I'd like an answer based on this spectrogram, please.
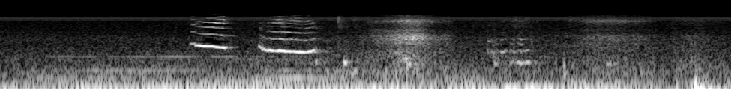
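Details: Dachshund puppy, female, indoors, whining to be cuddled instead of sleeping in her own bed: two short high whimpers that slide downward, then a softer breathy whine and quieter yelps over a steady low hum.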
